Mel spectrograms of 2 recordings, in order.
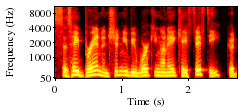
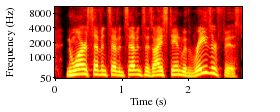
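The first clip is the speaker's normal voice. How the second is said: ordinary talk, nothing marked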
